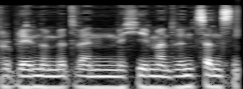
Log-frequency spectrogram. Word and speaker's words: Vinzenz: Sollen wir dann lieber Vinzenz sagen und nicht Vinzenz? Oder wie hättest du es gerne? – Ähm, ich glaube, das, das, das Thema hat sich äh, erledigt, eigentlich nach meinen ersten äh, Ausflügen äh, von Oberstdorf äh, in Richtung, äh, die, die, äh, in Richtung ganz Deutschland. Ich glaube, Vinzenz spricht man mich natürlich richtig aus, so wie meine Eltern mich getauft haben.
